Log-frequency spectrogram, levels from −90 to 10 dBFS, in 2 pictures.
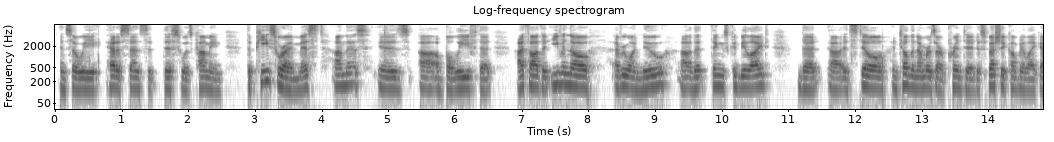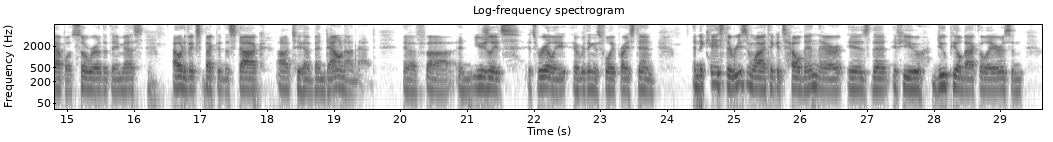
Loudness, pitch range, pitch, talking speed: -27 LUFS, 125-145 Hz, 135 Hz, 205 wpm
